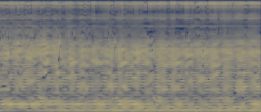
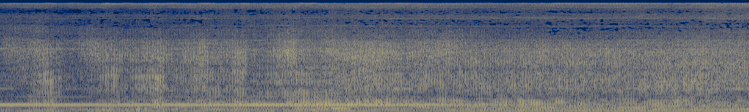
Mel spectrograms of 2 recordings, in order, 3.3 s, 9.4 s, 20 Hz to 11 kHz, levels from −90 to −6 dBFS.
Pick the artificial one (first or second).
first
